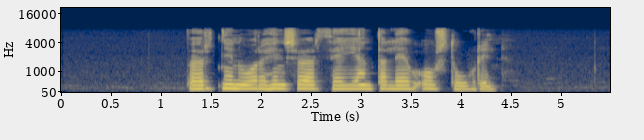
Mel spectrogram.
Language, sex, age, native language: Icelandic, female, 50-59, Icelandic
